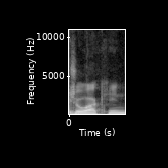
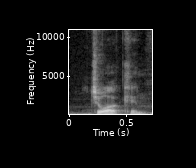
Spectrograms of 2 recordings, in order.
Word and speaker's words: Joaquin: Spricht man ihn Joaquin? – Nee, ich würde Joaquin sagen. Joaquin.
